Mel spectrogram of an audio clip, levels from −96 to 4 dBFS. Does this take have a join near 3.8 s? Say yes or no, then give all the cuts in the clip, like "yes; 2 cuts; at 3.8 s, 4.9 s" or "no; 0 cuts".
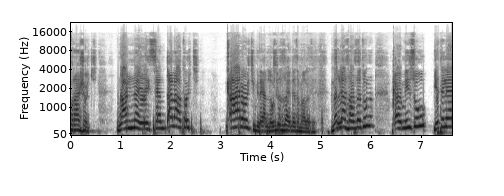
yes; 1 cut; at 3.8 s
